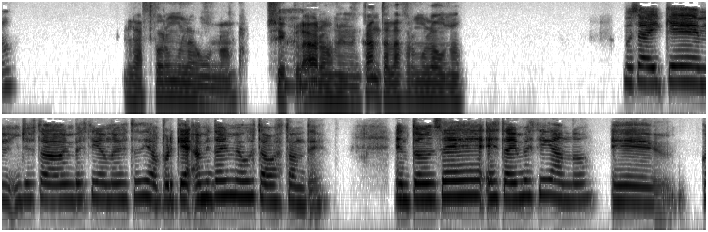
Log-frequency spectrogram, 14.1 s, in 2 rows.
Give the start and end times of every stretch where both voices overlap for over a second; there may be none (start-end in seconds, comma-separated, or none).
none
